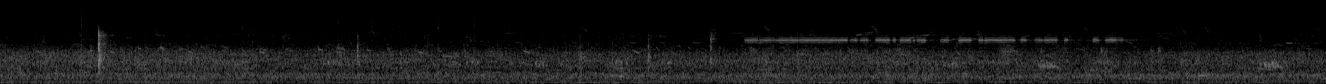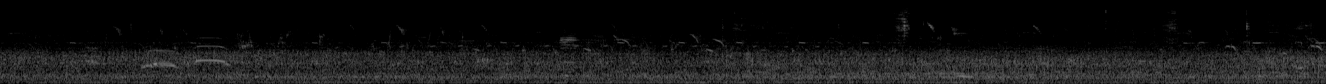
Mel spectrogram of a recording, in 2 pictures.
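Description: Outdoor chorus of birds calling, many short chirps overlapping throughout, with a high steady buzz or trill lasting about three seconds a quarter of the way in.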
